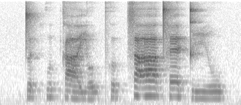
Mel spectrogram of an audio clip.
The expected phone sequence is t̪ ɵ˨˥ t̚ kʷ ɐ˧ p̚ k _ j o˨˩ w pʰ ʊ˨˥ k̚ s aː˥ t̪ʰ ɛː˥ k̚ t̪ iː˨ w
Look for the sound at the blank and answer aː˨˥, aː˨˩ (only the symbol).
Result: aː˨˩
